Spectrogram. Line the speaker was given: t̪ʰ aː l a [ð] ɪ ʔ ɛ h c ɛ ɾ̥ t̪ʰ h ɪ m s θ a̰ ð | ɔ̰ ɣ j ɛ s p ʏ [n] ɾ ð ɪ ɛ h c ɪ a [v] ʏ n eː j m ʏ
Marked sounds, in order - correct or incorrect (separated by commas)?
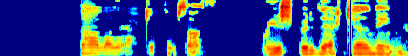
correct, incorrect, incorrect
